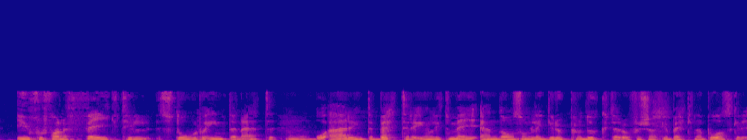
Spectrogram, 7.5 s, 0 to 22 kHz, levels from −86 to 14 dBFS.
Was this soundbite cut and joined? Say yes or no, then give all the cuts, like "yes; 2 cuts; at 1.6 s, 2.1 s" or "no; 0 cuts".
yes; 1 cut; at 2.0 s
